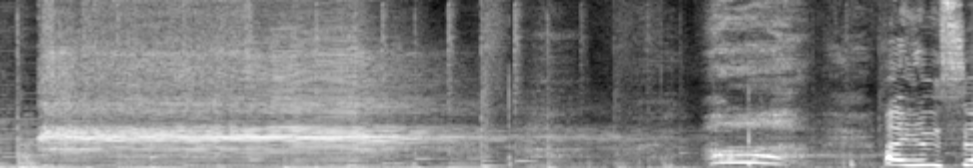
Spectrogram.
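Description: Upbeat electronic dance music with a steady beat. Just after the start a bright, hissing burst comes in and fades away over about three seconds, and near the end a man's voice calls out.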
